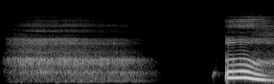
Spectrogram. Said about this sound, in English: So the first thing you're going to do is make a great big pretend yawn. Are you ready? Let's hear you yawn.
